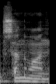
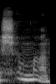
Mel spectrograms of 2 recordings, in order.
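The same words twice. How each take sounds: First: सम्मान said san-maan, with n before m; wrong consonant. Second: सम्मान with a doubled m; corrected consonant. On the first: Teacher showing the mistake, सम्मान with nm. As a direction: put an n in the middle of सम्मान. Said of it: "सम्मान नहीं होता है". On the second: Teacher giving the correct word, सम्मान with double m. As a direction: hold the mm in सम्मान. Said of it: "सम्मान होता है". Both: Shown as a demonstration.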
